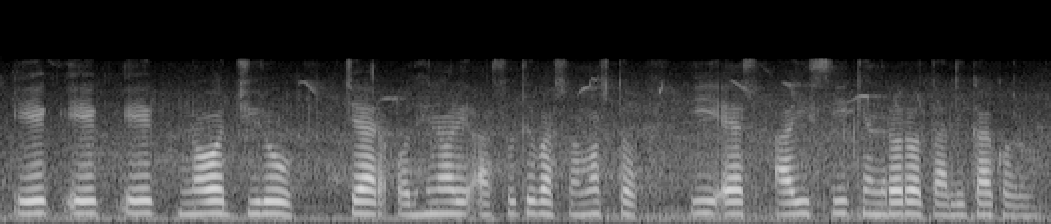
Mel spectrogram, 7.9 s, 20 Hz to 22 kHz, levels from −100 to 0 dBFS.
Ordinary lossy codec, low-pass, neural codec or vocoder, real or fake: none; 7.2 kHz; none; real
